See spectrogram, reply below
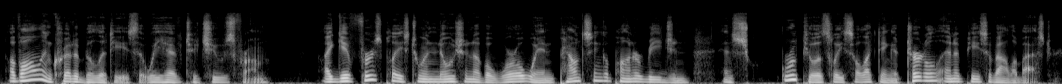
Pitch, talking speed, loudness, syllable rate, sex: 120 Hz, 185 wpm, -19 LUFS, 5.7 syllables/s, male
